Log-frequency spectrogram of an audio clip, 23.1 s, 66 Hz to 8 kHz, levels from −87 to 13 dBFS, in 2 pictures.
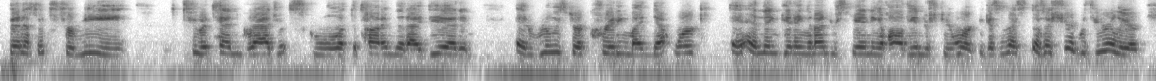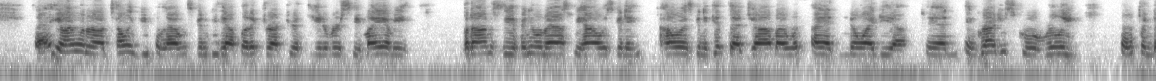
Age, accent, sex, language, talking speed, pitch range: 40-59, American, male, English, 240 wpm, 155-170 Hz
